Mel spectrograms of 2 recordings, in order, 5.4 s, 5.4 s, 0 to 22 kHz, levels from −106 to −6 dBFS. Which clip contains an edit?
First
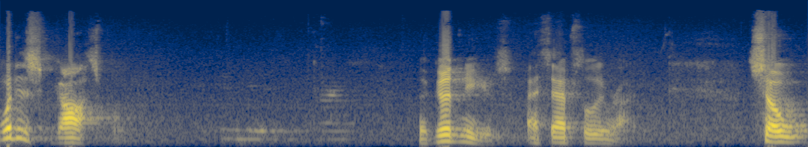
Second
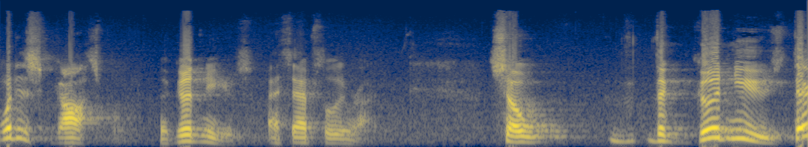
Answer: second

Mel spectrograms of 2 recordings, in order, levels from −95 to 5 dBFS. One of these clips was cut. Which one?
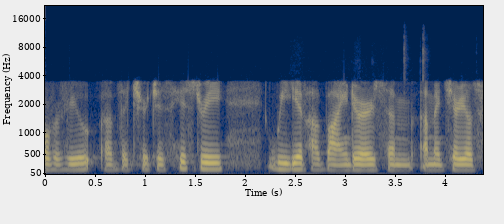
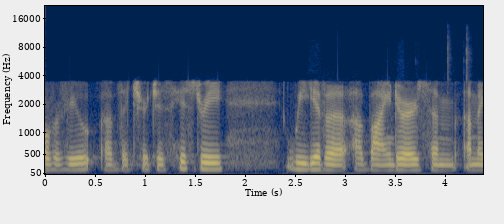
first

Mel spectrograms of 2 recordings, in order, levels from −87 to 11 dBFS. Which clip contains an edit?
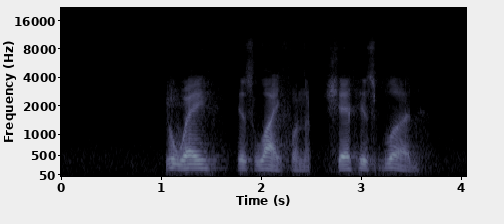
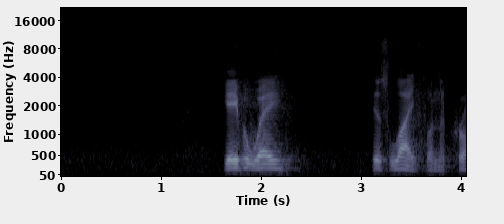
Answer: first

